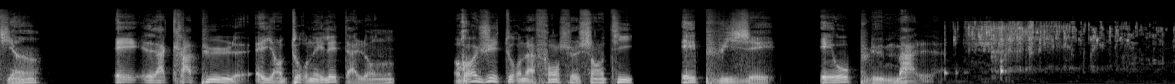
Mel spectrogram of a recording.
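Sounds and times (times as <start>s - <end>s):
speech: 0.0s - 0.5s, 1.2s - 9.8s
water poured into a glass: 9.4s - 11.7s.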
